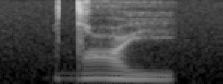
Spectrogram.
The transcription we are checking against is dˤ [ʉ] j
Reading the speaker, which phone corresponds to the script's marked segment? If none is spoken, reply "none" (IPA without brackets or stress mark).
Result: ø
